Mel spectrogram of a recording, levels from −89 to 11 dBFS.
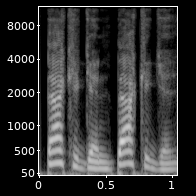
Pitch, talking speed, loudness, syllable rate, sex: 170 Hz, 230 wpm, -16 LUFS, 6.1 syllables/s, male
